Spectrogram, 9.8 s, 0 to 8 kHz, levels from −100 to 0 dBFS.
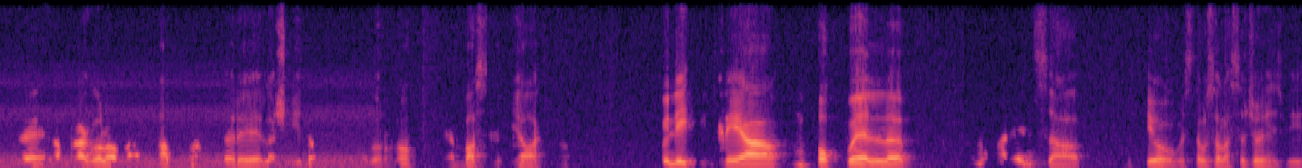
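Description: A speech recording over a call link where the echo canceller, likely overwhelmed by the far end playing through a loudspeaker, lets some of it back into the microphone, so the other side's voice is leaking through as a faint second voice, roughly 25 dB below the talker, from 0.00 to 0.15 s, 1.12 to 1.67 s and 2.11 to 2.79 s. Those overlapping stretches are also where the canceller, likely unable to tell its own talker from the returning echo, turned everything down, giving speech suppressed in double talk. The main voice dips by roughly 15 dB in patches between 0.11 and 1.73 s, for about a second in total, and again from 2.04 to 2.75 s. A deeper dip of roughly 30 dB, lasting about half a second, hits between 7.26 and 7.77 s. Throughout, nothing reaches above 8 kHz, which fits a wideband call codec such as G.722.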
